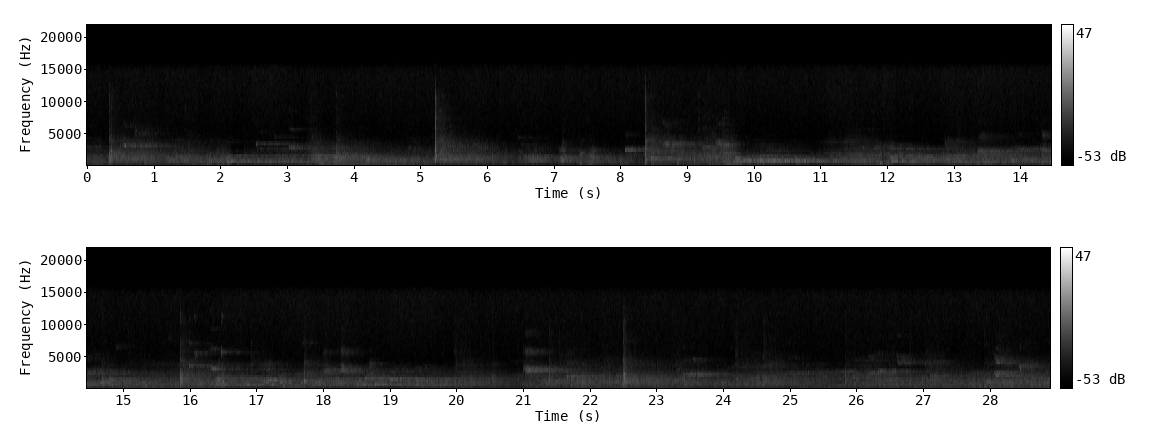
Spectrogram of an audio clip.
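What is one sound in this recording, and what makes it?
Shoes squeak on a wooden floor.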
